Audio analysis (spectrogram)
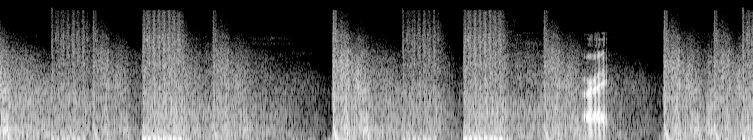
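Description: Close Combat IV wartime strategy game gunfire at Dasburg and Wiltz, with loud repeated bursts of rifle and machine-gun fire broken by short pauses, while someone speaks briefly over it.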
